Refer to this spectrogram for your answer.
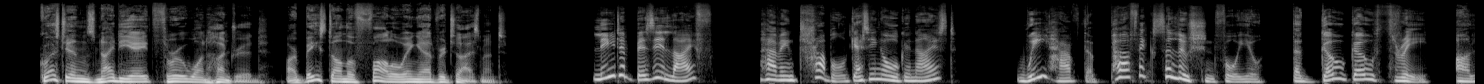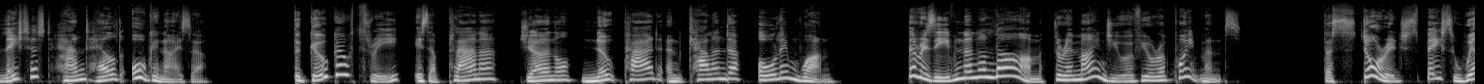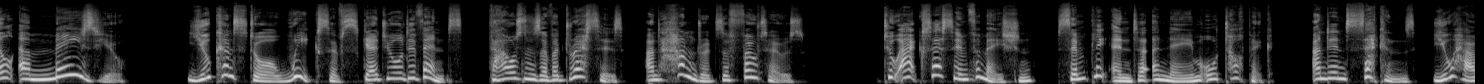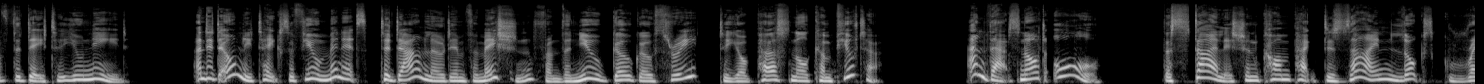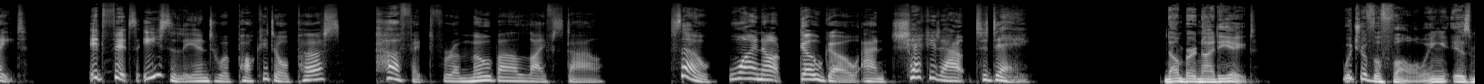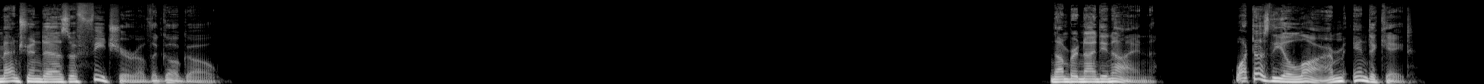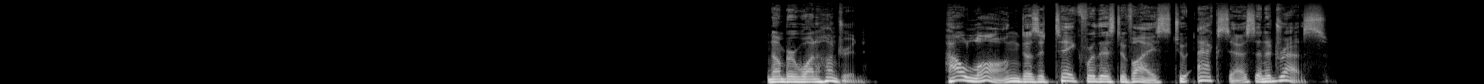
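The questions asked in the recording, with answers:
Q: What does the alarm indicate?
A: Appointments

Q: How long does it take for this device to access an address?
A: Seconds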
